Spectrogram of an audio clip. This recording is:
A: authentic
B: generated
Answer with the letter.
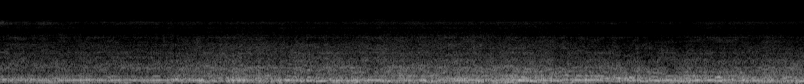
B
